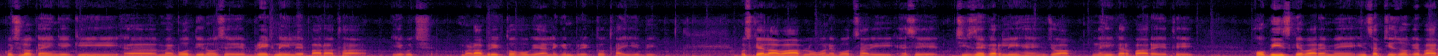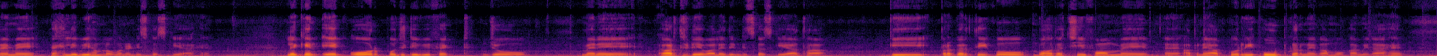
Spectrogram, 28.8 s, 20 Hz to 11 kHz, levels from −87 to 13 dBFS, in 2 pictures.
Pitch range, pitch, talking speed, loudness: 95-110 Hz, 100 Hz, 200 wpm, -24 LUFS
